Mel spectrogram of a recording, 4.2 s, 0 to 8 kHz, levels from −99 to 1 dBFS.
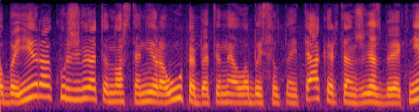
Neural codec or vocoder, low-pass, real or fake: none; 7.2 kHz; real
